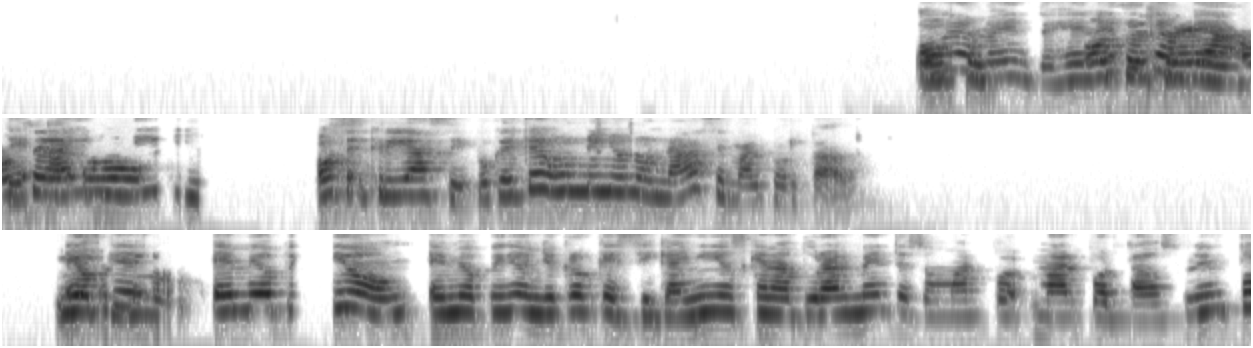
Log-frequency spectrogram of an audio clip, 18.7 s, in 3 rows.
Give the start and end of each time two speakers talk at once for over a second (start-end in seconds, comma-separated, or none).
5.5-7.0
